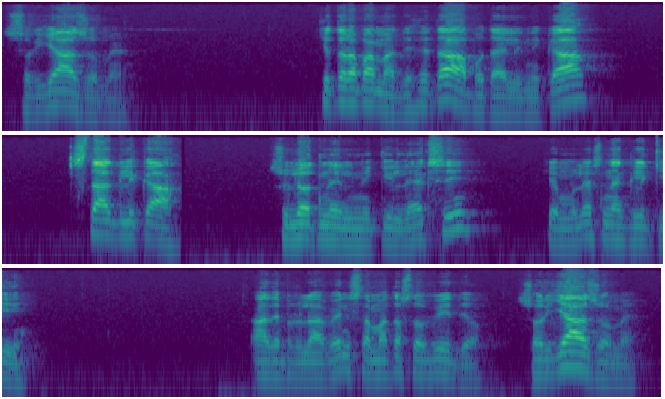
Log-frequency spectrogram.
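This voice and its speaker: A man's voice: medium pitch, lively intonation. Man teaching English vocabulary. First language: Greek. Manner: says English words louder and slower, then Greek translations. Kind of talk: vocabulary lesson.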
